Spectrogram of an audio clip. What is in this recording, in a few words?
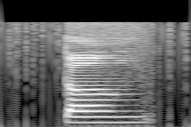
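"deng" first tone, Chinese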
